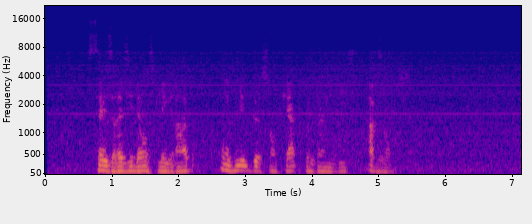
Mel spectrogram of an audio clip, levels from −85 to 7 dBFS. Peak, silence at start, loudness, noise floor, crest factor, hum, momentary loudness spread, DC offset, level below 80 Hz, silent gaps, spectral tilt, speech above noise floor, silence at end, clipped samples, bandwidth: -18 dBFS; 0.25 s; -35 LUFS; -57 dBFS; 18 dB; none; 24 LU; under 0.1%; -60 dBFS; none; -8 dB/octave; 23 dB; 0 s; under 0.1%; 11 kHz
